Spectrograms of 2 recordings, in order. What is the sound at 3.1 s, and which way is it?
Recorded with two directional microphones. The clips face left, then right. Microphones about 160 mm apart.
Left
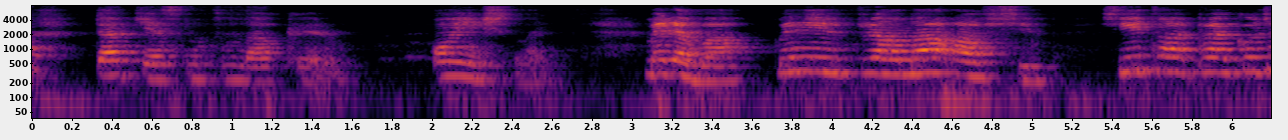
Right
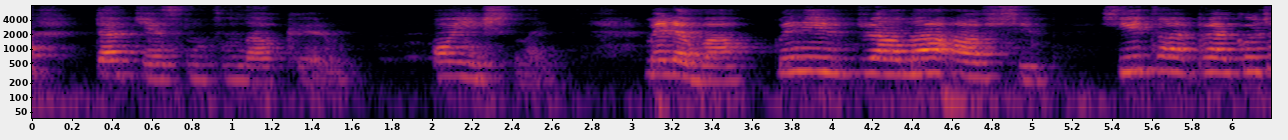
A child's voice, 5° left (ahead or behind).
